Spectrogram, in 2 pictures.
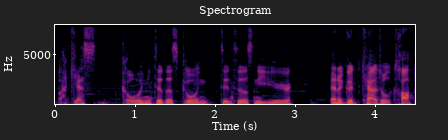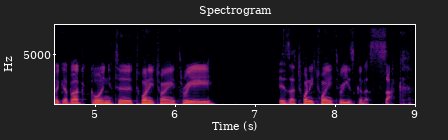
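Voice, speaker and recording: A man's voice: mid-range voice, fairly quick, soft background music. A man co-hosting a casual business podcast, joking and laughing easily, with loose, rambling phrasing. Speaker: podcast co-host.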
